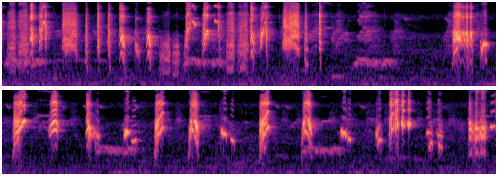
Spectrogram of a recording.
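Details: Long-tailed shrike singing the 'toet toet' style to spur other shrikes into song: rapid stuttering chatter over a low buzzy drone, a short pause, then sharp whistled and harsh notes repeated about twice per second.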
